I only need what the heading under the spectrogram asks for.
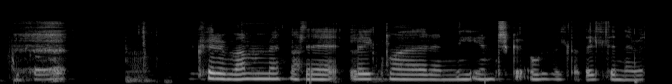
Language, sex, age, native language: Icelandic, female, 11, Icelandic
